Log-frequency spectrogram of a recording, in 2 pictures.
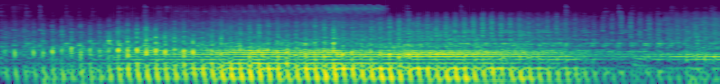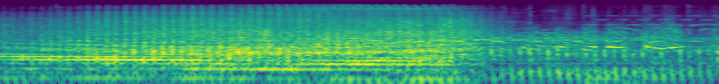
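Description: A helicopter passes overhead in an action thriller, its loud, pulsing rotor chop building, easing off midway, then returning strong. Sharp rattling bursts that resemble gunfire and some voices sit in the mix.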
